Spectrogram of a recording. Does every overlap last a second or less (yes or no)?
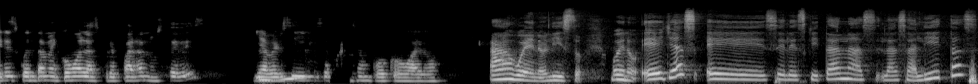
yes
